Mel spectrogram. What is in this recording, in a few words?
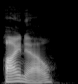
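"i know", US English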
